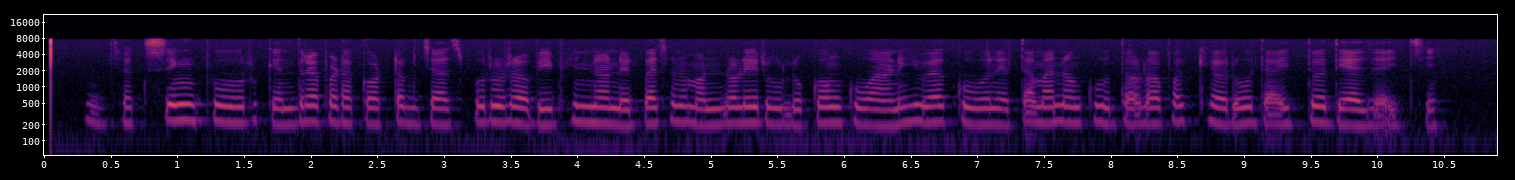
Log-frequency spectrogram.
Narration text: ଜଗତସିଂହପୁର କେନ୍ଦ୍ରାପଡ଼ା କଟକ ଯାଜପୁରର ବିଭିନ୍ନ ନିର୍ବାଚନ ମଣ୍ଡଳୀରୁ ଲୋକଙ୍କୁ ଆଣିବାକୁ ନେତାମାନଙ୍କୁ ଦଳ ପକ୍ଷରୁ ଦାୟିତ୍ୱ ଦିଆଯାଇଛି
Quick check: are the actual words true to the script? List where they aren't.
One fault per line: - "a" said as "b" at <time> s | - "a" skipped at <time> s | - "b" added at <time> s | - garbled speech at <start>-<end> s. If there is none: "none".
none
